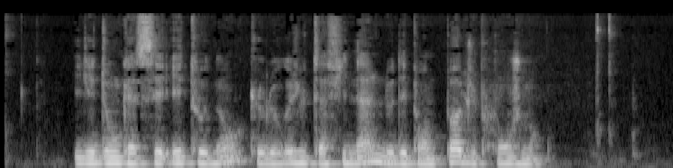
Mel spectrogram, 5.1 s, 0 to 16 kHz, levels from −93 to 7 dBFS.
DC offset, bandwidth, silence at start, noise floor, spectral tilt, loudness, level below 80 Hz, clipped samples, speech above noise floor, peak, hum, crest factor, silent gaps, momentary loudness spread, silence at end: under 0.1%; 11.5 kHz; 0.55 s; -55 dBFS; -6 dB/octave; -18 LUFS; -50 dBFS; under 0.1%; 38 dB; -2 dBFS; none; 16 dB; none; 20 LU; 0.55 s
